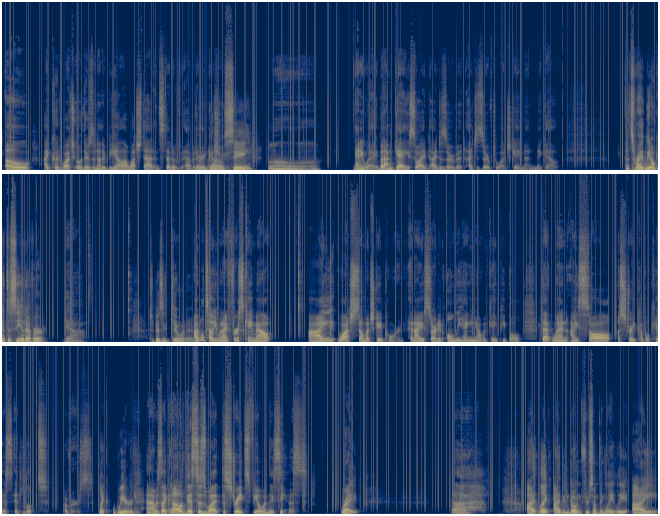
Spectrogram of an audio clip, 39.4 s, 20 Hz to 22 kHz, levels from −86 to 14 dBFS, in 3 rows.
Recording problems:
crackle, like an old record; faint; 25 dB below the speech

